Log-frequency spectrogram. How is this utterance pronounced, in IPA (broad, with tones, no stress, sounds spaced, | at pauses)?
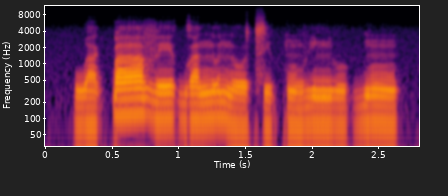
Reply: w a˨ k͡p aː˦ v eː˦ ɡʷ a˦ n u˦ n oː˨ t͡s i˨ kʷ ũ˨ β i˨ ɲ uː˨ ɡ͡b ũ˨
